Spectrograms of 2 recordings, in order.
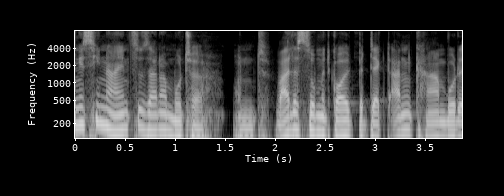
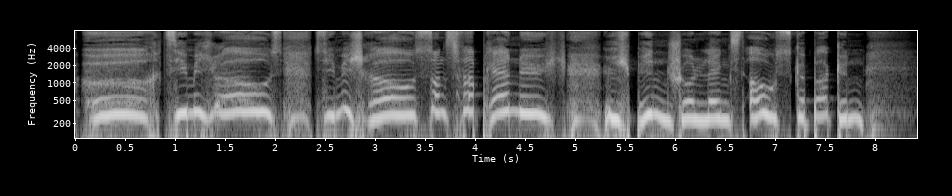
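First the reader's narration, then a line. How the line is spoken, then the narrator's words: Bread screaming. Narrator (German): schrie das Brot wieder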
